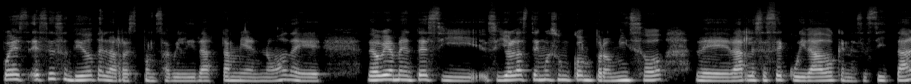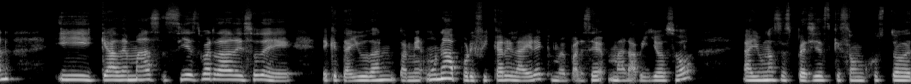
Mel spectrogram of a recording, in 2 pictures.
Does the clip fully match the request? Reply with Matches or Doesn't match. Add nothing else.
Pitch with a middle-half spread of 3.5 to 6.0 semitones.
Doesn't match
